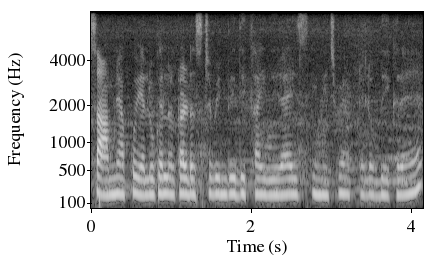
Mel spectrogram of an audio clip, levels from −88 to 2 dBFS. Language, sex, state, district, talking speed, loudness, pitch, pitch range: Hindi, female, Maharashtra, Chandrapur, 200 wpm, -20 LUFS, 195 Hz, 185-200 Hz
